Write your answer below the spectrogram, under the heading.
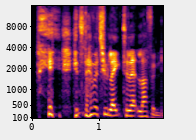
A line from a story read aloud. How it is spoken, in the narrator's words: she said, still laughing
